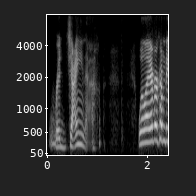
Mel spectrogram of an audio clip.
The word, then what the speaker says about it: Regina: right there's a town called what looks like regina in saskatchewan but it's pronounced regina will i ever come to canada yes i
